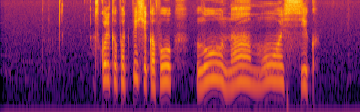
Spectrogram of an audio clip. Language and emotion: Russian, neutral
